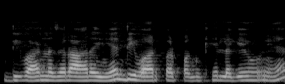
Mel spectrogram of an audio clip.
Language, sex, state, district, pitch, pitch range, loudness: Hindi, female, Bihar, East Champaran, 185 Hz, 180-190 Hz, -25 LUFS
